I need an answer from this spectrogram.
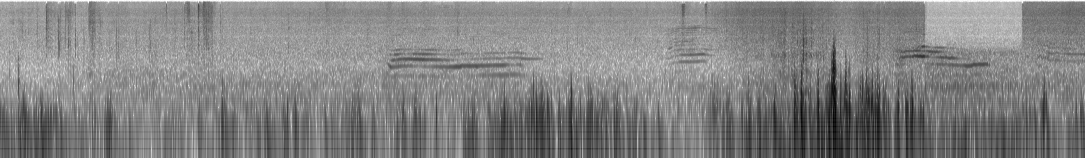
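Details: Mountain community cats being fed promptly after a typhoon, calling with drawn-out, wavering meows about every three seconds from the midpoint on, against heavy low rustling, footsteps and handling noise.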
